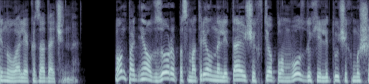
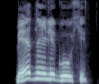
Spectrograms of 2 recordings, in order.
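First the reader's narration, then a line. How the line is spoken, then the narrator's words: Sad. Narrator (Russian): сказал Олег печально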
